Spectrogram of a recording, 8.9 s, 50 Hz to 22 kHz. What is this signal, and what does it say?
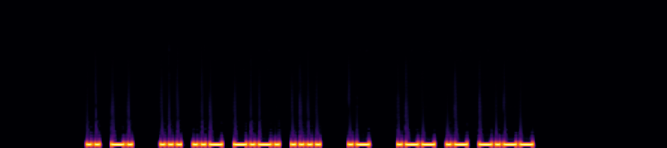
Morse code, heard as a keyed tone, about 22 wpm, 700 Hz. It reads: IN SUCH A WAY
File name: practice / 22wpm / Build A Phrase - 5-Word Phrases - 22wpm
